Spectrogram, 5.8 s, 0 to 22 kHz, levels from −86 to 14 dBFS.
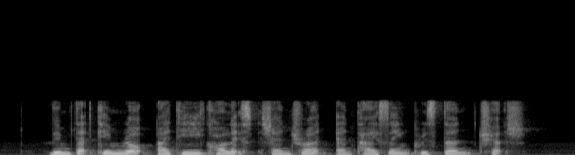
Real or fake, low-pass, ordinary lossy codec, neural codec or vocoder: fake; none; none; codec, 16 kHz, 16 kbps, FunCodec, trained on LibriTTS, 50 frames a second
